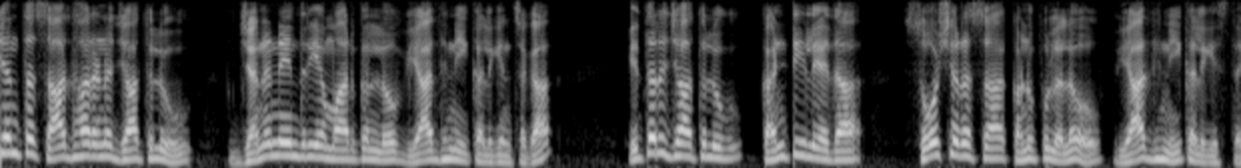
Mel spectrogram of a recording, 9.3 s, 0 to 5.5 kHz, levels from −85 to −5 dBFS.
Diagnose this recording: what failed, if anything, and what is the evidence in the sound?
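Nothing here points to a failure at any stage of the chain; the speech recording holds steady throughout, with no moment that gives an engineer anything to chase.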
